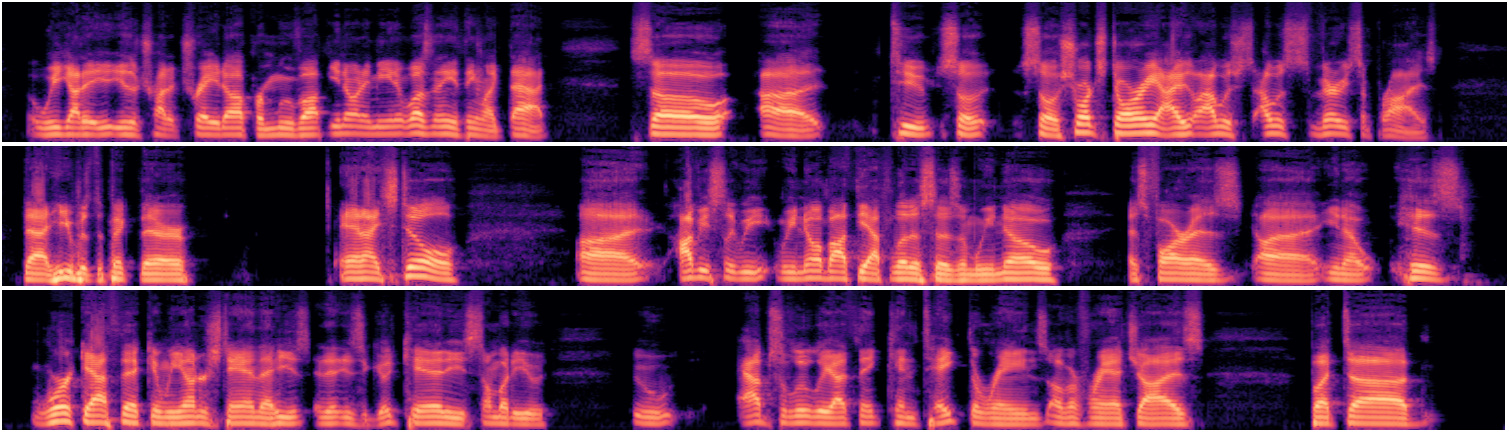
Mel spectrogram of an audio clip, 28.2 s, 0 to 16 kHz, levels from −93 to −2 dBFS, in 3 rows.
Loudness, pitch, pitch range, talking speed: -18 LUFS, 130 Hz, 115-140 Hz, 190 wpm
